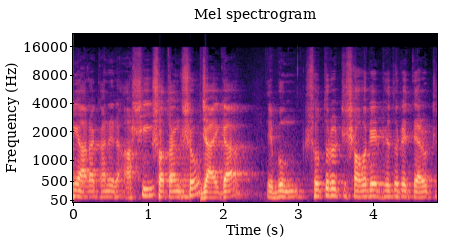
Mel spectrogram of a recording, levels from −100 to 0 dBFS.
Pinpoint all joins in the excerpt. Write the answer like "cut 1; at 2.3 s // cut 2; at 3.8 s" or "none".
cut 1; at 1.1 s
